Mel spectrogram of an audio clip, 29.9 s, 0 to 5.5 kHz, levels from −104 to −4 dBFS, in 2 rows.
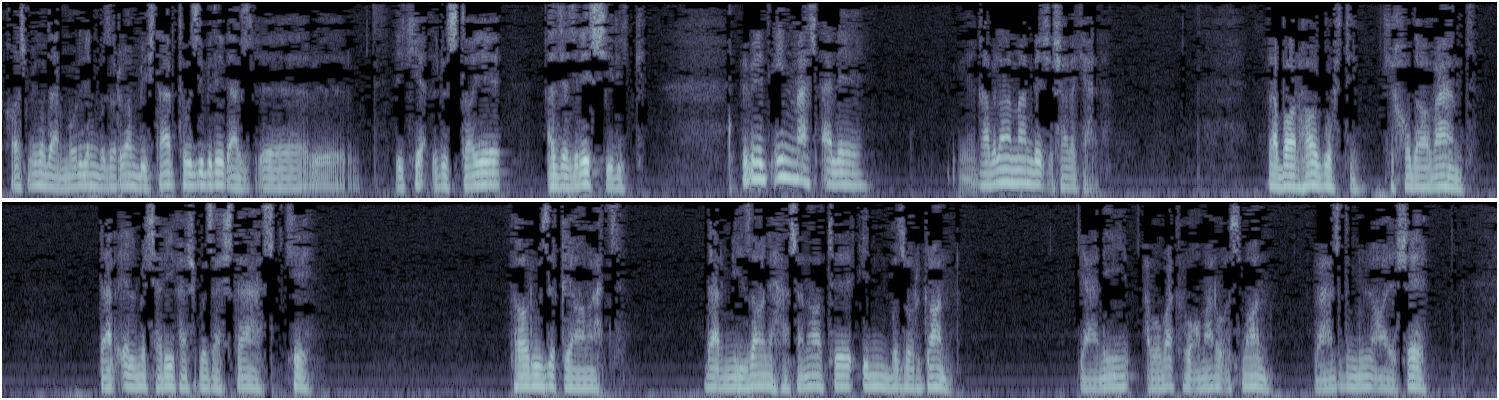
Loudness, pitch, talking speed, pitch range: -36 LUFS, 95 Hz, 100 wpm, 80-100 Hz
